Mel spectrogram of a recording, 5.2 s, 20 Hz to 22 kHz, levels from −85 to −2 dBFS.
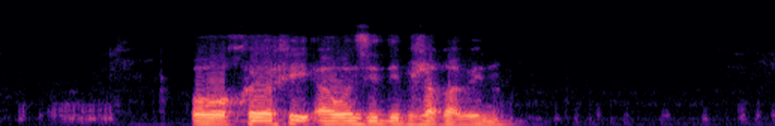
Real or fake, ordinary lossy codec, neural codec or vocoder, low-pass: real; Opus, 16 kbps; none; 7.2 kHz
